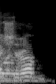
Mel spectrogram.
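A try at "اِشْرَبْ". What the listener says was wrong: इशरब, जबर नहीं आता है हमसे पे, या तो जेर आएगा या पेश है। इक़रा इशरब।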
